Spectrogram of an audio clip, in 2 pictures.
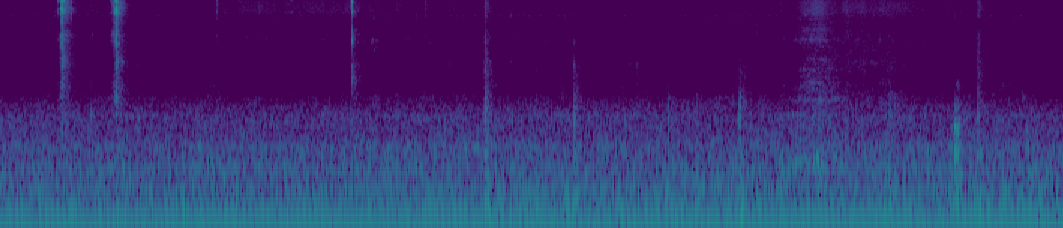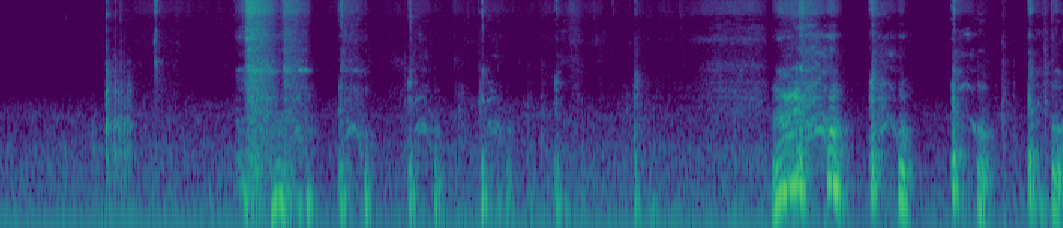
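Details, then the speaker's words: Coughing harshly in loud bursts after taking a toke of cannabis smoke; a quiet stretch with faint bubbling comes first. "I'm gonna go silent for a second. I'm gonna take a toke, and then you'll hear me cough my ass off."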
